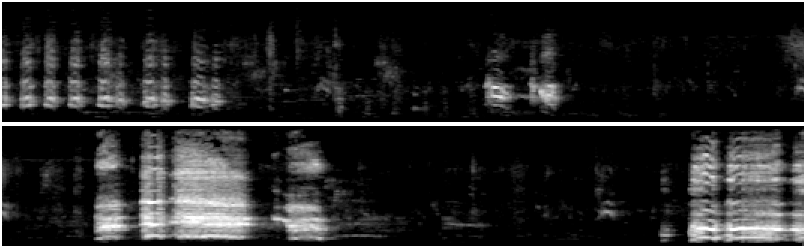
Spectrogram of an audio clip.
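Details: Chicken calls: a short run of rapid clucks, a few scattered notes, then two loud, drawn-out harsh crows about four seconds apart over a quiet background with a faint constant hum.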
